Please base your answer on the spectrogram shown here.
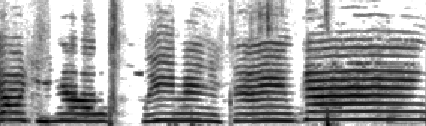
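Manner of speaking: put-on impression, belted out high. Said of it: "Miss Chalet impersonation".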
